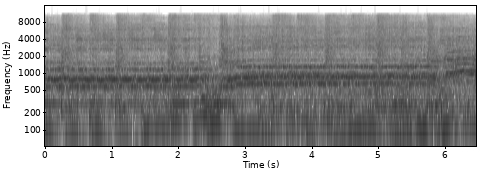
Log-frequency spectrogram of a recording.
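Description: Female gospel vocal group singing in harmony, holding long notes over a low bass accompaniment.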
